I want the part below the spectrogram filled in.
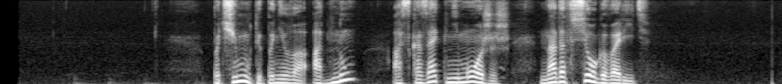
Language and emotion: Russian, angry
